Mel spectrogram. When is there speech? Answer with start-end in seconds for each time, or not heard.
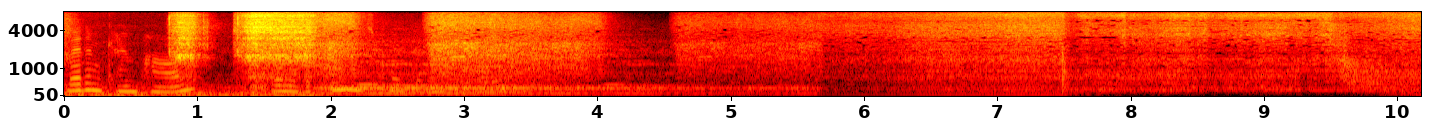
0.0-3.5.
